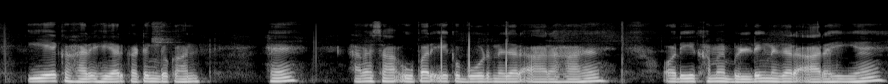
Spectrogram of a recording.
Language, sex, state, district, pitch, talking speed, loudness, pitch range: Hindi, male, Jharkhand, Sahebganj, 135 Hz, 155 wpm, -16 LUFS, 130-145 Hz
